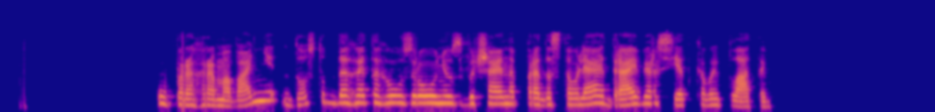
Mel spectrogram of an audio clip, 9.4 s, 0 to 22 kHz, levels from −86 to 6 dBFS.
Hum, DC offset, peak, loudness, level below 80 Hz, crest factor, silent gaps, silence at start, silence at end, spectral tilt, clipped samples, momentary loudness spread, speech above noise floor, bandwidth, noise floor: none; under 0.1%; -6 dBFS; -24 LUFS; -64 dBFS; 20 dB; 5.22-5.26 s, 6.92-6.96 s; 1.6 s; 1.65 s; -4.5 dB/octave; under 0.1%; 12 LU; over 66 dB; 7.8 kHz; under -90 dBFS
